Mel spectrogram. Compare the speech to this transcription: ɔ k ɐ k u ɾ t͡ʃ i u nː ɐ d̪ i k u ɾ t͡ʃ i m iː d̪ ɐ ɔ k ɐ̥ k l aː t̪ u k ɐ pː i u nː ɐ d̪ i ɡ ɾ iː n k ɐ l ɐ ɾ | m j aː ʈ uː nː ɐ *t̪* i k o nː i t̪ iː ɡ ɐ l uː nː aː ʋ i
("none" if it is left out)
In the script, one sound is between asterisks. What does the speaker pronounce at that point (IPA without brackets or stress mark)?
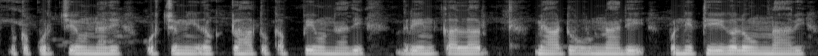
d̪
